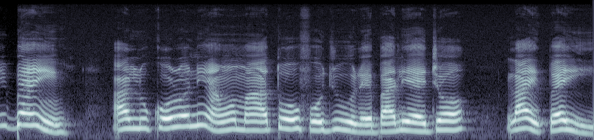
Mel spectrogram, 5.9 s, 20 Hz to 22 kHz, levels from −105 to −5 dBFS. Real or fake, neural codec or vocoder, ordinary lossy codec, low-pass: real; none; none; 19.8 kHz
